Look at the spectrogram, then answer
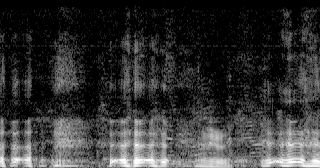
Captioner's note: laughter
